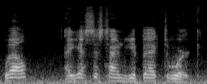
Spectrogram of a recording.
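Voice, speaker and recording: A man's voice: on the high side, fairly even intonation, fairly quick, darkish tone, a little hiss or hum, natural voice. A man playing a genial, wry starship captain in a science fiction audio drama. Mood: friendly, wry. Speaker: lead actor in audio drama.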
